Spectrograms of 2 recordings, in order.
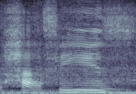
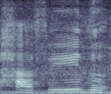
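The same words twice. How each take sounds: First: The final consonant is held, lips rounded, no bounce. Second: The final consonant is bounced audibly. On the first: The speaker calls it right. "jadi hafiz tetap mencucu" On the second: The speaker calls it wrong. "Zo itu bukan qalqalah juga, jangan dibaca hafiz"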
